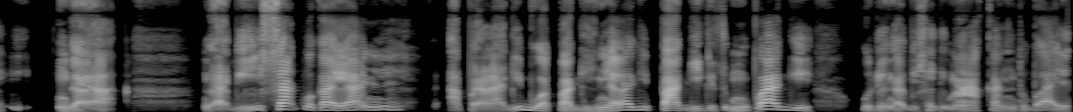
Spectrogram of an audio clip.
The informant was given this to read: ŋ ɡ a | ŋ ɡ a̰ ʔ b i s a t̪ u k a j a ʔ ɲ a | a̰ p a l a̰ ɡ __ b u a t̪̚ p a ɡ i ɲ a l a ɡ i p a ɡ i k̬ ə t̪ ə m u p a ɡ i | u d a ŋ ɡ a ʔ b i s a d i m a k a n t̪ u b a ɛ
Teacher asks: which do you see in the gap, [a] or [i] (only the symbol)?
i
